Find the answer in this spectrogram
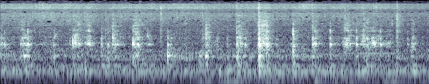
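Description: Chopped onion, tomato and spices sizzling in oil in a frying pan on high flame, stirred by a metal spatula. The spatula scrapes and taps against the pan in many short strokes over a steady sizzle, with one sharper knock about four seconds in.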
